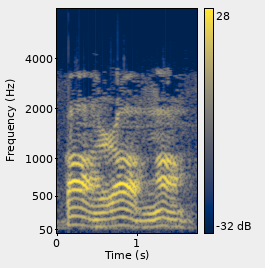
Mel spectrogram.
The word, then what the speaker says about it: กรง: ถึง คำ ว่า กรุง ก ร ง อ่าน ว่า กรุง ใคร ๆ ก็ เคย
